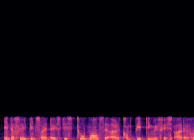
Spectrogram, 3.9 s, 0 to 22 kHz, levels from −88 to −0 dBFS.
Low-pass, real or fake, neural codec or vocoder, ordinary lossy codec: 3.6 kHz; fake; codec, 16 kHz, 8 kbps, FreqCodec, larger model; none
